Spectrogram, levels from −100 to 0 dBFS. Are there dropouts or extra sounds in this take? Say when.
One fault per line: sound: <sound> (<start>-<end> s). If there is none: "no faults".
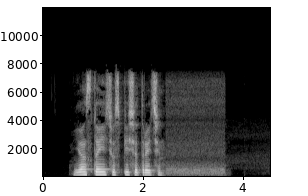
no faults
